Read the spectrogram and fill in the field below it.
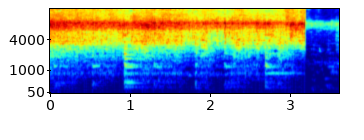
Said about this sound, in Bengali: তো আমি এখানে ফোড়নে একটু জিরে দিয়ে দিলাম, গোটা জিরে, আর 1 টুকরো দারচিনি।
